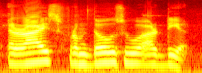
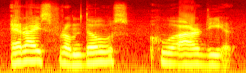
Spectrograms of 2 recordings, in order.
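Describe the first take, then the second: The two takes are said the same way.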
